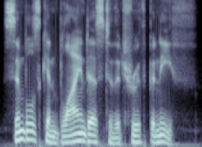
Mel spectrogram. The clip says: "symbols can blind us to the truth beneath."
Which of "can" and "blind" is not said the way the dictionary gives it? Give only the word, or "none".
none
